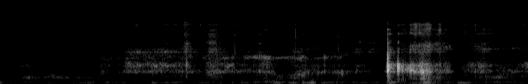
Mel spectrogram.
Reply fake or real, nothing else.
fake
